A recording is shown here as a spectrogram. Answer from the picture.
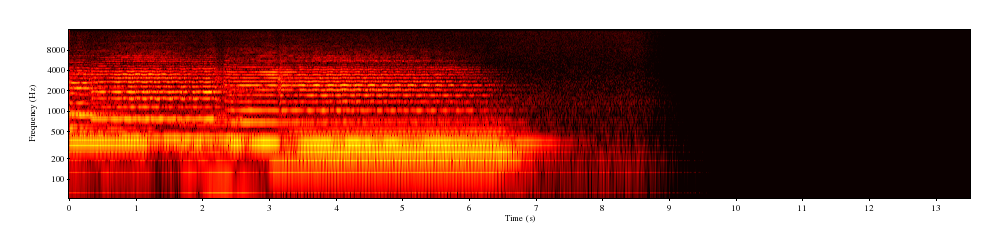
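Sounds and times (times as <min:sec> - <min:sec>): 
violin in a sonata: 0:00.0 - 0:07.5
basso continuo: 0:00.0 - 0:08.8.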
